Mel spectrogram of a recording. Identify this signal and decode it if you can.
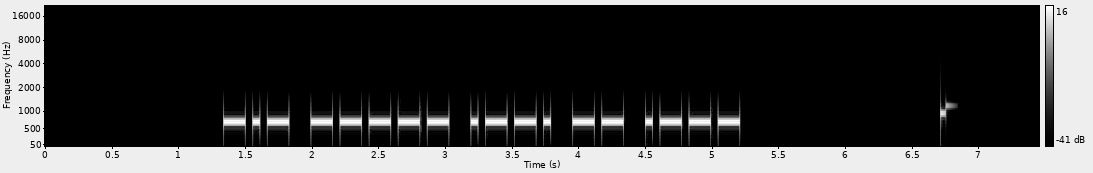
Morse code, heard as a keyed tone, about 22 wpm, 700 Hz. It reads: K0PMJ
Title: USA Call Signs Repeated 3x 22wpm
